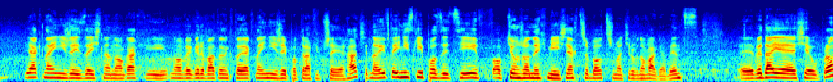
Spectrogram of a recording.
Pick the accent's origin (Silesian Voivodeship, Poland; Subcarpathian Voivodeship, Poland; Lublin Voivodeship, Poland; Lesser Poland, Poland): Subcarpathian Voivodeship, Poland; Sanok; No pochodzę z Sanoka, więc tam bardzo dużo osób trenuje hokej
